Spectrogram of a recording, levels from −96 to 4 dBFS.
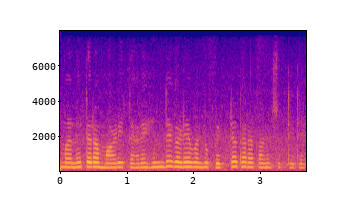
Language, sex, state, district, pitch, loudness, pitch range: Kannada, female, Karnataka, Raichur, 250 Hz, -18 LUFS, 230-260 Hz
